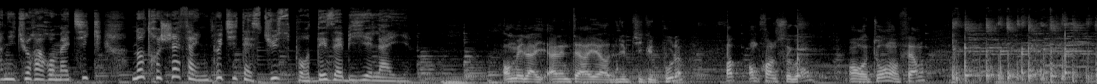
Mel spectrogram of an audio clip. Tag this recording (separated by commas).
chopping food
